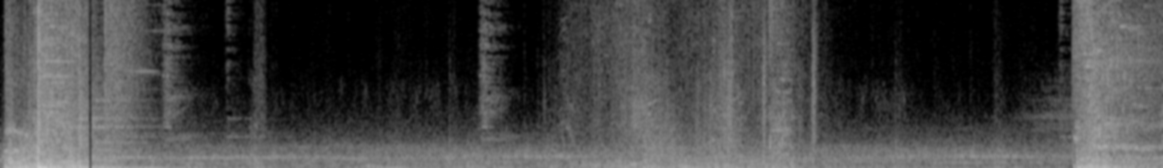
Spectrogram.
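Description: A game character's magic effects whoosh and chime.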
